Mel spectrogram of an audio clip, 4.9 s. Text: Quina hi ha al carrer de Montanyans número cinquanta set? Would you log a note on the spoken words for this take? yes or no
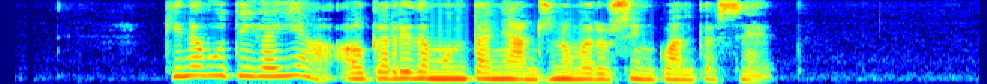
yes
